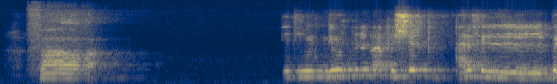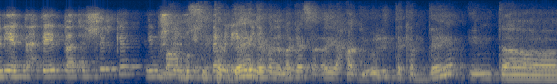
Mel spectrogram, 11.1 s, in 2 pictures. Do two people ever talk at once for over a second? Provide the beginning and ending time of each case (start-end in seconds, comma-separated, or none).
7.2-8.6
